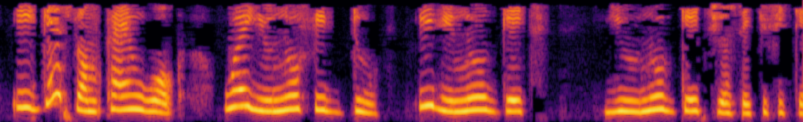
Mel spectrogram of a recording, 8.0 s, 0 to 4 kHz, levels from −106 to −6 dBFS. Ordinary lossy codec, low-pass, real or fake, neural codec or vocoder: MP3, 16 kbps; 3.6 kHz; fake; codec, 44.1 kHz, 3.4 kbps, Pupu-Codec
